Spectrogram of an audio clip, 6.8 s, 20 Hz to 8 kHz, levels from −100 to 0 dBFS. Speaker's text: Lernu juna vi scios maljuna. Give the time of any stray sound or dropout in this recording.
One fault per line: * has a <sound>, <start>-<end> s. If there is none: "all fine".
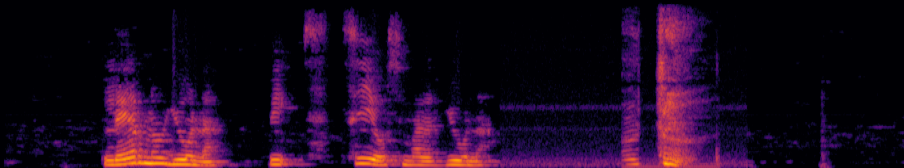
* has a sneeze, 4.7-5.4 s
